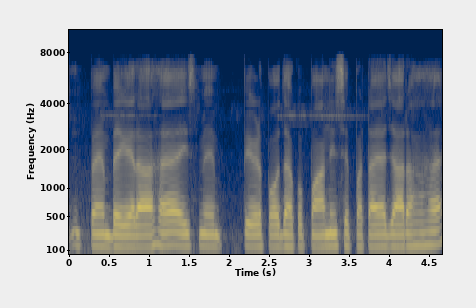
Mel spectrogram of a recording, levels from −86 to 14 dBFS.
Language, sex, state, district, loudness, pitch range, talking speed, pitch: Hindi, male, Delhi, New Delhi, -16 LUFS, 130-140 Hz, 165 wpm, 135 Hz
